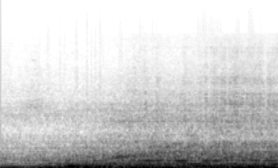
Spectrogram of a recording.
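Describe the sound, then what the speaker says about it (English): An AWD SUV spins its wheels in mud and sand mode, a continuous low rumbling engine roar with rough, churning texture that holds steady for a few seconds, with no one speaking. "So lots and lots and lots of wheel spin."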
